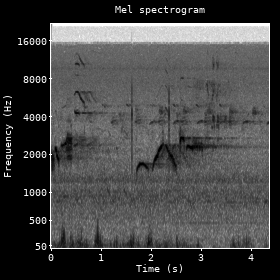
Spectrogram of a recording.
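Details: Birds singing at dawn: a few clear whistled notes, some rising and falling in smooth arcs, others short and chirpy, over a steady low rumble with soft thumping.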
